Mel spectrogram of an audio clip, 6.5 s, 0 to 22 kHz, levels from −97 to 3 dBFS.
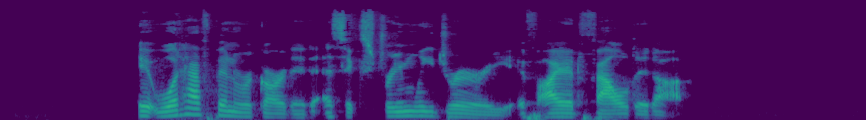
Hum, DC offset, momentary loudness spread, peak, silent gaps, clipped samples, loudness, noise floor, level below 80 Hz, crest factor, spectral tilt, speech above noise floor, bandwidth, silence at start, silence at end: none; under 0.1%; 9 LU; -18 dBFS; none; under 0.1%; -40 LUFS; under -90 dBFS; -68 dBFS; 24 dB; -3.5 dB/octave; over 50 dB; 15.5 kHz; 1.05 s; 1.4 s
